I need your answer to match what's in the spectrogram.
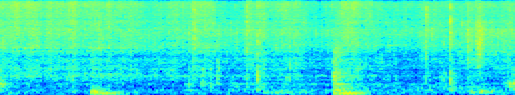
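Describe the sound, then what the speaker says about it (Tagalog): Ground meat is stirred into pansit bihon frying in a pan, making a close, steady sizzle broken by scraping stirs and a few soft knocks of the utensil, with no talking. "Tapos, dagdagan ko ito ng may kunting giniling pa ako. Ihalo na natin."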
